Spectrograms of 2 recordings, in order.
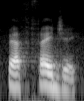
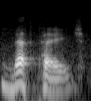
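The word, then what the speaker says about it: Bethphage: how you pronounce that if you said it in Greek it would be what you have down here Beth say Jay Beth fagi would be the name or you would pronounce it but the way we say it in English is just Bethpage and I wanted you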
